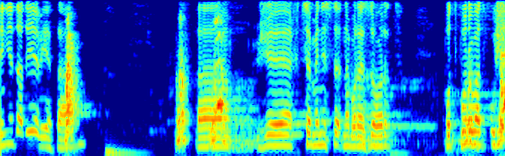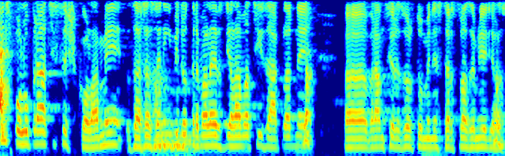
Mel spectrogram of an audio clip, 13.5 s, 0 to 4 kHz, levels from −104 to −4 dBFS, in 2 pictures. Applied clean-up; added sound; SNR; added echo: classical method Wiener filter.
